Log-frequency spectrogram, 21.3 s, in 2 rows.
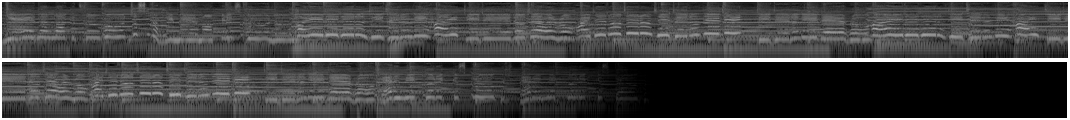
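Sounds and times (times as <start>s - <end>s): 
Irish singer singing: 0.0s - 16.8s.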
